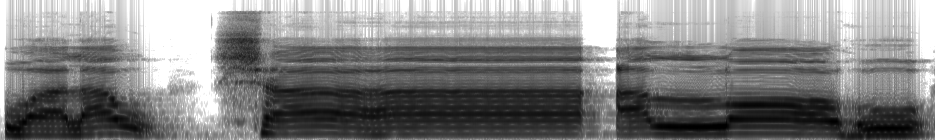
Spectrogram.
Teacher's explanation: এই শিনের মধ্যে আমরা 4 আলিফ টেনে পড়ব।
